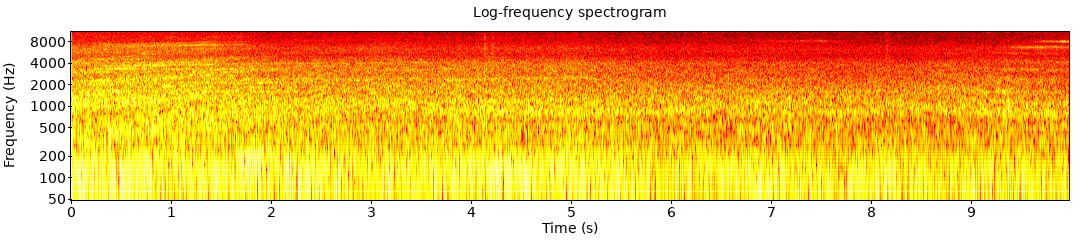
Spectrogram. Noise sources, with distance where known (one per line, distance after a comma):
medium-sounding engine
